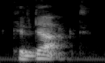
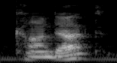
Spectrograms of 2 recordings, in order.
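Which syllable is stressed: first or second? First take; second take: second; first. First: The stress is on the second syllable. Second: The stress is on the first syllable. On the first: It is used as a verb. "then we're going to do the verb" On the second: It is used as a noun. "we're going to do the noun"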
